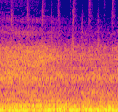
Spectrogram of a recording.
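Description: Wind rushing into a moving car through open windows, buffeting the phone's microphone, over road noise. Music plays underneath.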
